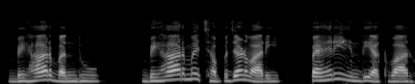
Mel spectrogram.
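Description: A brief smear near 3.37 s in this speech clip, lasting about 0.03 s, is short concealed packet loss: roughly 20 ms of audio arrived too late for the decoder, so the receiver extended the preceding sound and blended back into the real signal. The call path limits the audio to an 8 kHz band, with the coding texture expected from an Opus stream at around 40 kbps.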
